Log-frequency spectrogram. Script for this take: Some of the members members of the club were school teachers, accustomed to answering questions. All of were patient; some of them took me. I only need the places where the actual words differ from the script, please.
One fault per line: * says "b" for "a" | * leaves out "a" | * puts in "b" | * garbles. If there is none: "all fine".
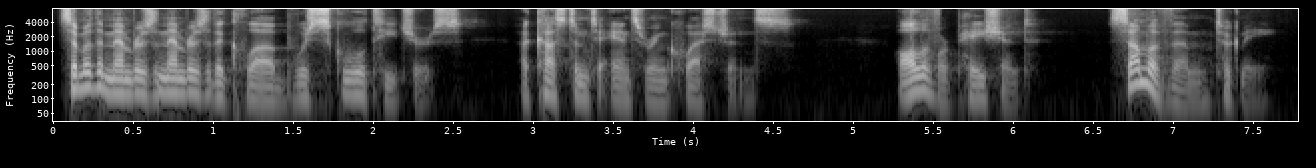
all fine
